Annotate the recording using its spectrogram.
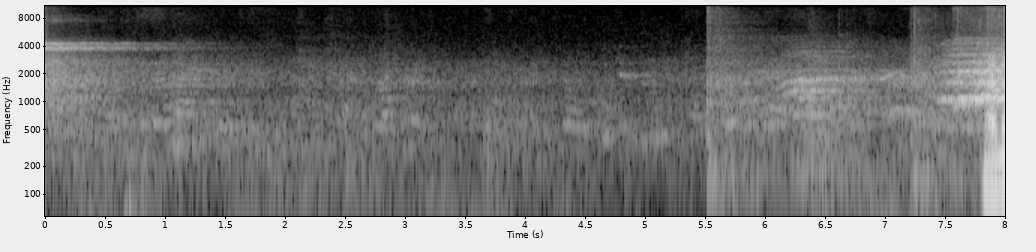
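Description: Volleyball being played in a large, echoing gym: a few faint ball thuds in a hush. Then, from about five and a half seconds in, players' and spectators' voices rise and grow loud near the end as the serve lands for an ace.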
